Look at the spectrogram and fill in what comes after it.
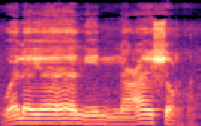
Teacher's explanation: ra jangan lupa, ra dalam tebalkan dia ada getaran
